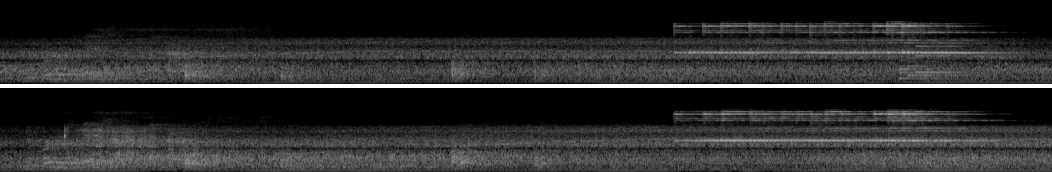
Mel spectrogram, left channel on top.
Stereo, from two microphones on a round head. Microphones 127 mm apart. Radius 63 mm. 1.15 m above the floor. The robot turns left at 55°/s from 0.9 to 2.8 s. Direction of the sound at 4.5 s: 65° left (ahead or behind).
